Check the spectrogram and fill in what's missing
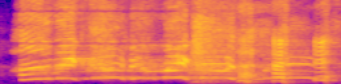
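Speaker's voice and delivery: very high-pitched frantic dog voice; mock hyper-excited squealing. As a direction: squeal it as a wildly overexcited dog. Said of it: "much more excited".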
